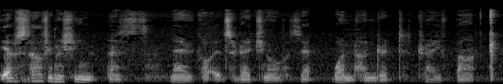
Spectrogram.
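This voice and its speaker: A quiet man with a Scottish accent, medium pitch, fairly even intonation, big swings in loudness, a moderate pace, and noticeable background noise. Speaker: tech YouTuber. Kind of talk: casual tutorial vlog. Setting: bedroom at home. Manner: very quiet, hushed; hesitant, many fillers.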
